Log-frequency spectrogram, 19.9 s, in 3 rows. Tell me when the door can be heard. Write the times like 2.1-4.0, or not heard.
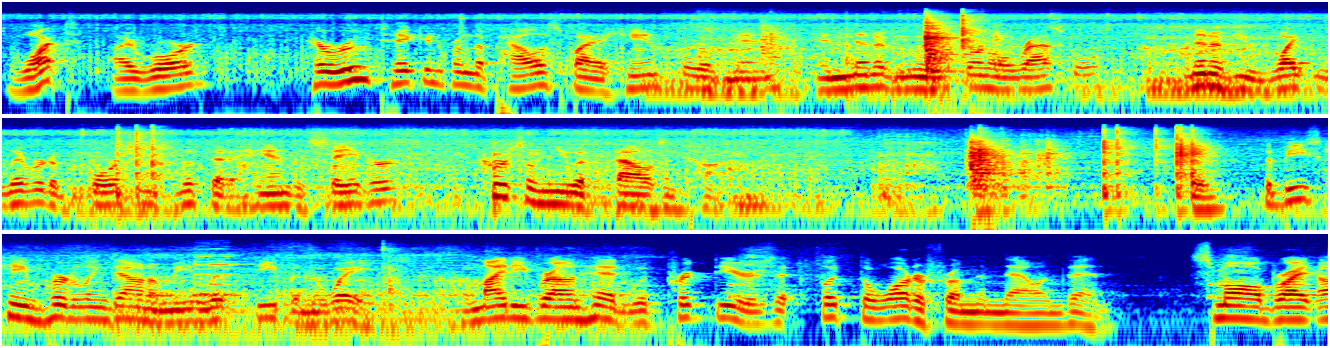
3.8-5.0, 11.4-11.9.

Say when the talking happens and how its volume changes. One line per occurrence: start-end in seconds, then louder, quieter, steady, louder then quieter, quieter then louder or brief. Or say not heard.
0.0-10.3 steady
12.6-19.8 steady.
